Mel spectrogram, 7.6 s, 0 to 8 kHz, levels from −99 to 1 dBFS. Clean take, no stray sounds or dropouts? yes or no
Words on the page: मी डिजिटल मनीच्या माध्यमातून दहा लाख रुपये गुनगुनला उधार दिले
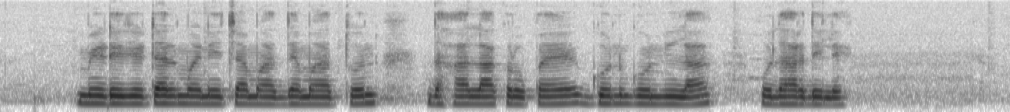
yes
